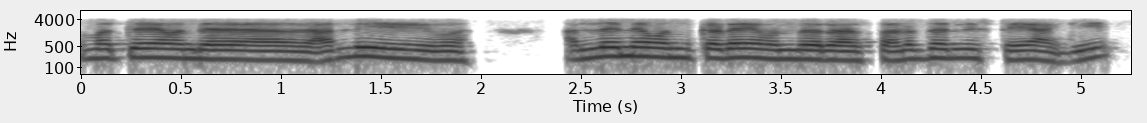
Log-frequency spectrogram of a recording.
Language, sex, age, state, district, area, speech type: Kannada, female, 60+, Karnataka, Mysore, rural, conversation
